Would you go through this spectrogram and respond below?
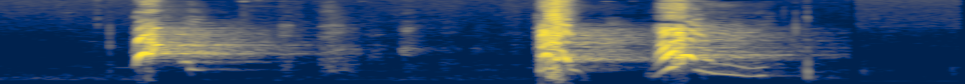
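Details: Close, clean dog barking: one long bark that trails away, a pause, then a quick double bark whose tails fall in pitch.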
